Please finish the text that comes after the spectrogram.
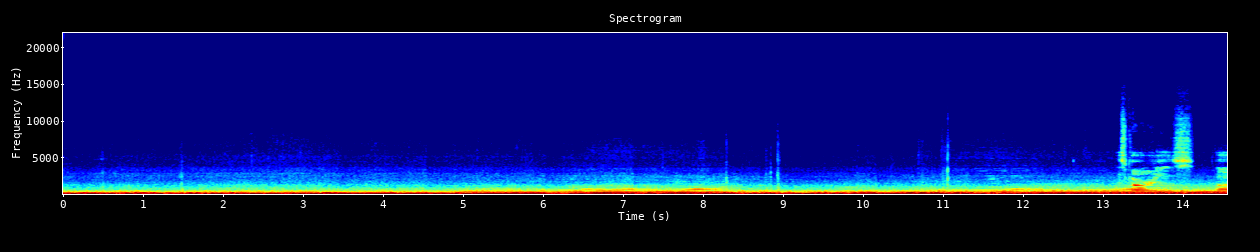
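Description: Inside an Acura RSX fitted with a Greddy SP2 exhaust, a steady, loud low engine drone and road rumble fill the cabin throughout, with a few faint clicks near the end.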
